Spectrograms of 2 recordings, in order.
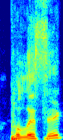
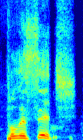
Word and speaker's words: Pulisic: Like Pulisic, get out of here. It's Pulisic. We know how Soccer. those names are pronounced.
